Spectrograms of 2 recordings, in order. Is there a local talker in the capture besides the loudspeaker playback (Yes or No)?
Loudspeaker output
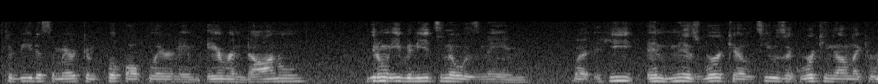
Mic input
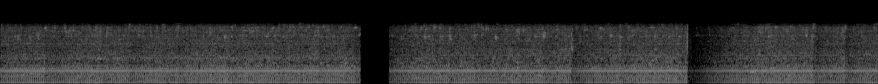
No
